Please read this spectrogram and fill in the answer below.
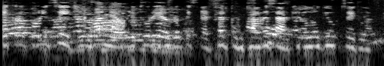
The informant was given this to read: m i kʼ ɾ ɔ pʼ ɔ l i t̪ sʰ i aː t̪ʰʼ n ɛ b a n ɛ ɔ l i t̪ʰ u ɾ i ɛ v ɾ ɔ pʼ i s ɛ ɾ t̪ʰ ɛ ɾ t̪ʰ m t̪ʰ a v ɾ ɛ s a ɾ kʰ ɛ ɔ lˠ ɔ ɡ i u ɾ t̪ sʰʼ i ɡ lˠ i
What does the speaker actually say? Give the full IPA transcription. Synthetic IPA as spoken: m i kʼ ɾ ɔ pʼ ɔ l i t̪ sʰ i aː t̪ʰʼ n ɛ b a n ɛ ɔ l i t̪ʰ u ɾ i ɛ v ɾ ɔ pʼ i s ɛ ɾ t̪ʰ ɛ ɾ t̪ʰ m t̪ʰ a v ɾ ɛ s a ɾ kʰ ɛ ɔ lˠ ɔ ɡ i u ɾ t̪ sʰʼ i ɡ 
